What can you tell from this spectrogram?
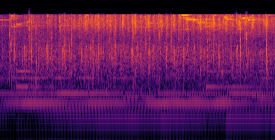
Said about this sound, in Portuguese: Amém. Glória a Deus. Aplauda ao Senhor.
